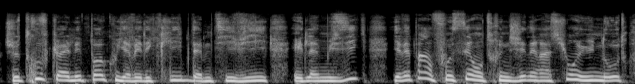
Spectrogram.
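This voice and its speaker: A man, a columnist on a live radio talk show, lively and quizzing the others on music facts. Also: high voice, fairly quick, no room sound, studio quality.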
